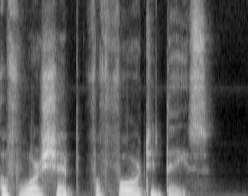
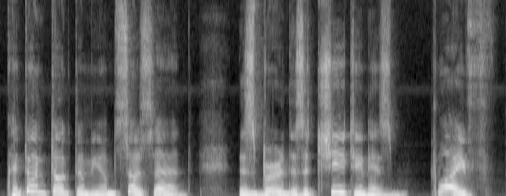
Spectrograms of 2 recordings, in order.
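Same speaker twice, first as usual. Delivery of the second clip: mock whiny high voice; 9 semitones higher than usual. Mock voice of weeping prophet.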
